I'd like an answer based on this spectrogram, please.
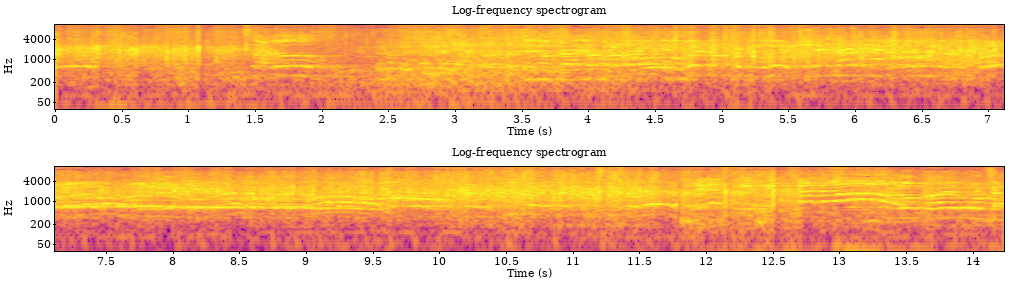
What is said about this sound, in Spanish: En el escenario, abrazo, besos entre ambos y en la grada, gritos de los presentes que le pedían a Florentino que lo vuelva a fichar.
